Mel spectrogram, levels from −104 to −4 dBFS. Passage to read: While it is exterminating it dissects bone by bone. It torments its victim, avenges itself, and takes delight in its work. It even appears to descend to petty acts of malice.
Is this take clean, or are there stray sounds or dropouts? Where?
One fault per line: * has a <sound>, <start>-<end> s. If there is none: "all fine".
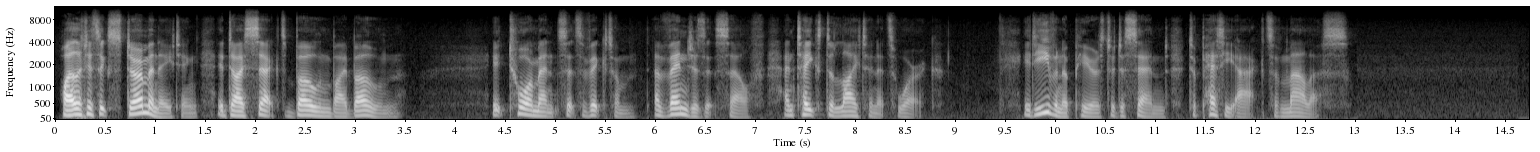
all fine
